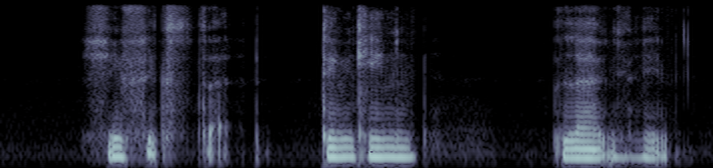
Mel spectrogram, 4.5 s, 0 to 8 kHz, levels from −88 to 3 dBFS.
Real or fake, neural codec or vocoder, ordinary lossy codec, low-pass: fake; codec, 16 kHz, 2 kbps, FunCodec, trained on LibriTTS, 25 frames a second; none; 7.2 kHz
